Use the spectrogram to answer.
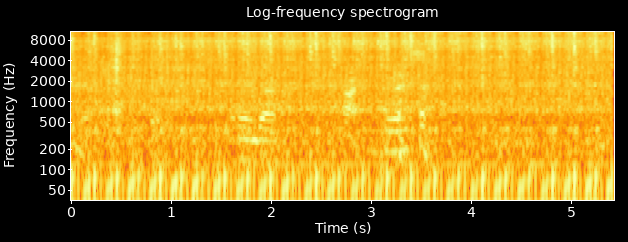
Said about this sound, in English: listen to how low it's actually idling.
